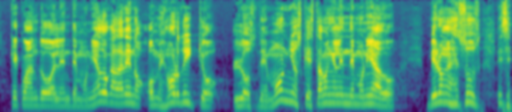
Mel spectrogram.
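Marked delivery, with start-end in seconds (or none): none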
